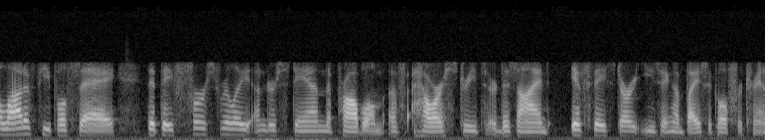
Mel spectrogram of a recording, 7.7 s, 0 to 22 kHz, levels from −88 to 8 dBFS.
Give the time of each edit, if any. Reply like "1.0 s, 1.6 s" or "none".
none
